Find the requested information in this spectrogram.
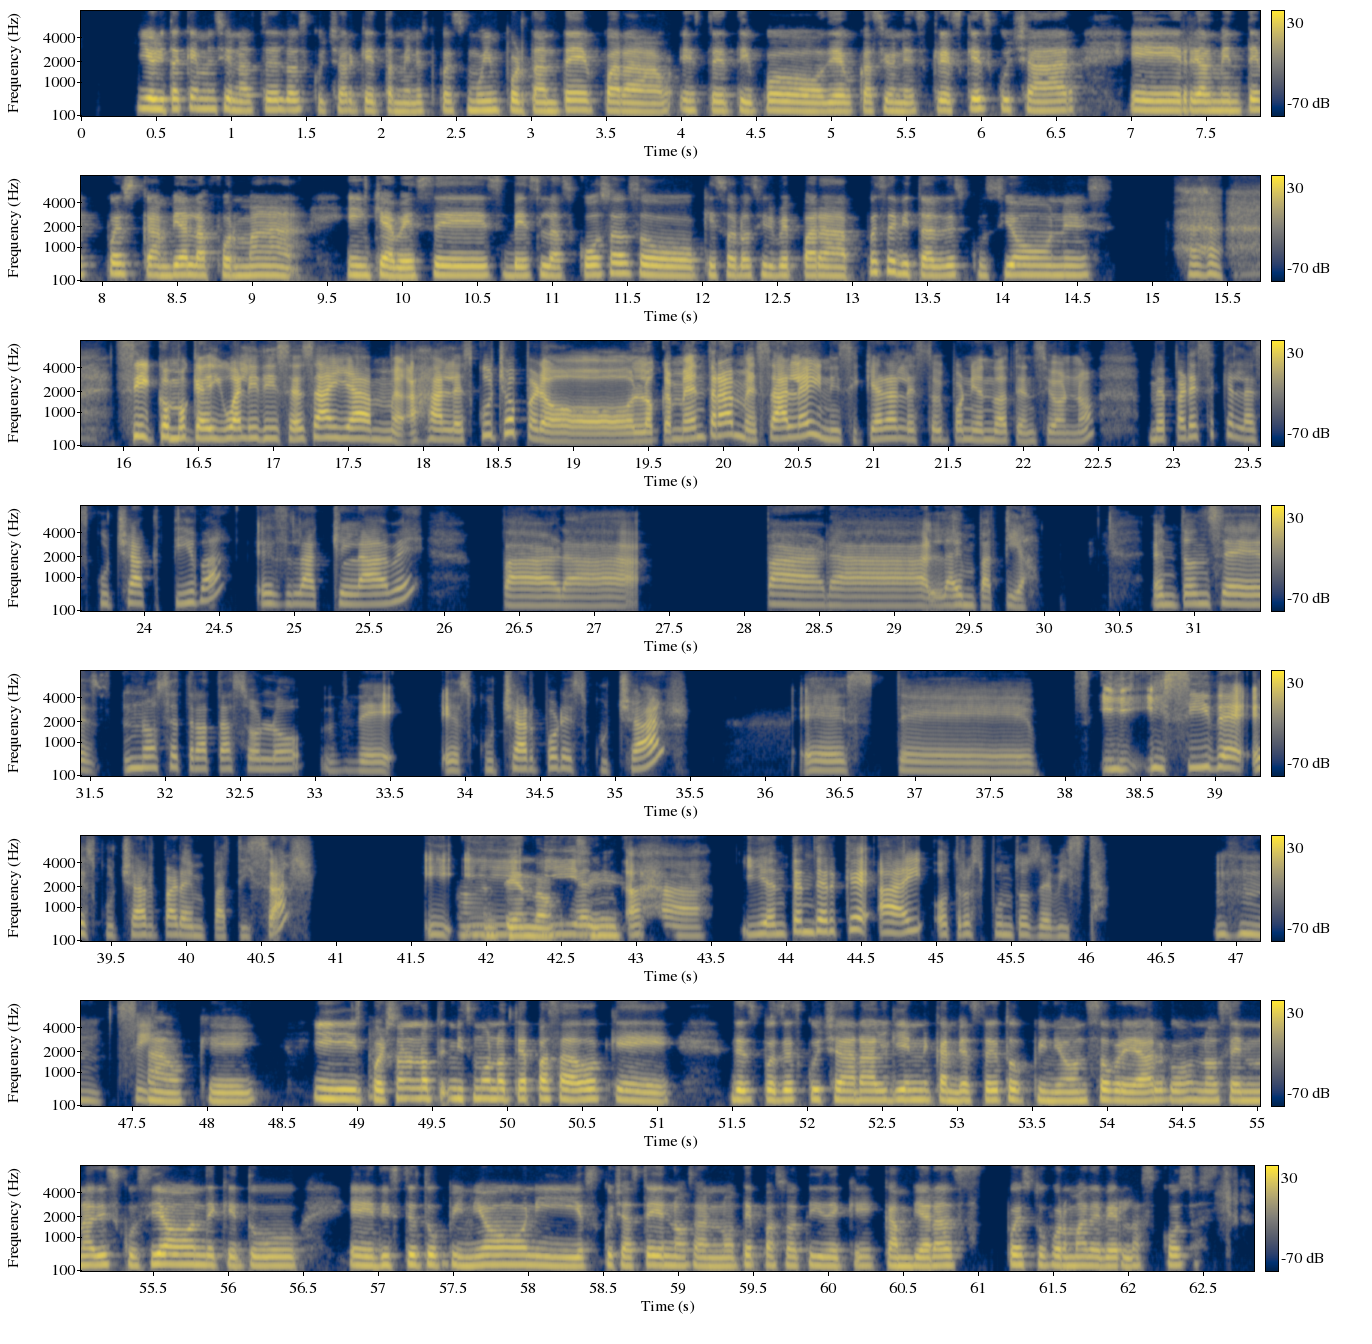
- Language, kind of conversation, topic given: Spanish, podcast, ¿Cómo sueles escuchar a alguien que no está de acuerdo contigo?
- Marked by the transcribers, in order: other background noise; chuckle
